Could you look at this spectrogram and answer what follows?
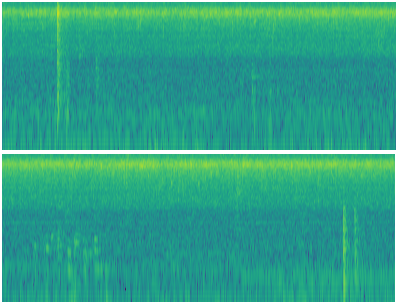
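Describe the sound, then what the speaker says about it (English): Continuous sizzling of Buldak Korean fire chicken stir-frying in a pan, a loud steady hiss close by with occasional clinks of stirring and a few faint voices underneath. "That's all they're getting is sizzle."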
